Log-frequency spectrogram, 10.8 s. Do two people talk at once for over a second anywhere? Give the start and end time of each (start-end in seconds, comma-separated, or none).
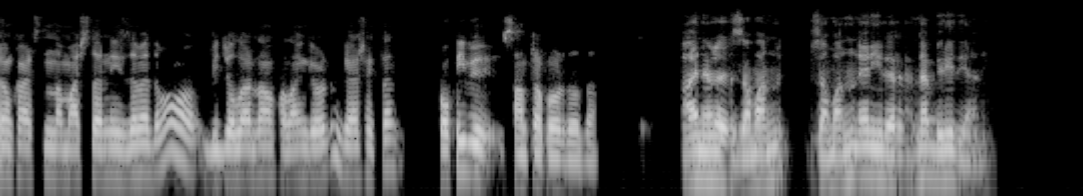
none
